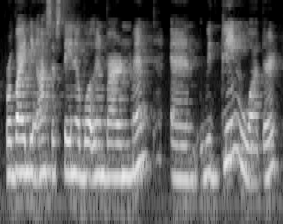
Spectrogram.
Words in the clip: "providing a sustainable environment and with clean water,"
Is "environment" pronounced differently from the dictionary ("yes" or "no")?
no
